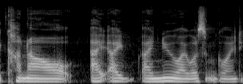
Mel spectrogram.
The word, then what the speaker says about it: Kanawha: Yeah, Kanawha. – Kanawha, even though it's one syllable shorter than it looks.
